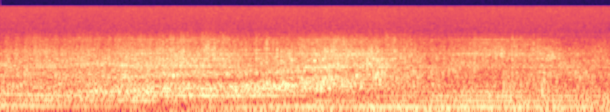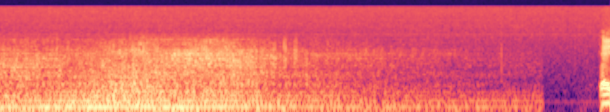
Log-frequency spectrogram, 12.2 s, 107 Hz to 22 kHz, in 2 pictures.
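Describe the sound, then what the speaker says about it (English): Steady propeller-engine drone of a C-141 transport aircraft in flight carrying students, loud and continuous for most of the span before fading off near the end. "The students are aboard this C141 for an orientation flight"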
